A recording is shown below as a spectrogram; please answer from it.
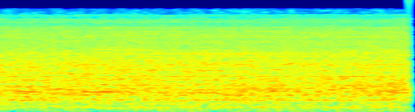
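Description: Steady background noise of an outdoor market, with faint voices in it.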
